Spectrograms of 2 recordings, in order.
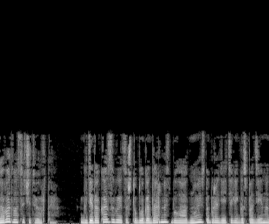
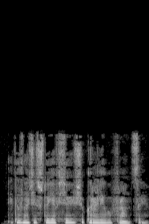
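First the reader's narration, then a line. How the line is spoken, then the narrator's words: Whisper, pitying and loving. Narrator (Russian): прошептала Екатерина, устремив на сына взгляд, в котором было столько же жалости, сколько любви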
